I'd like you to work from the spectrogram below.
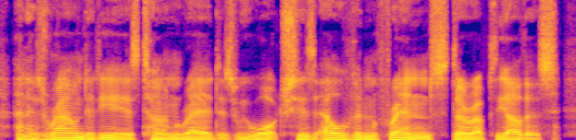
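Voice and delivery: plain reading voice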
